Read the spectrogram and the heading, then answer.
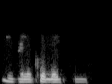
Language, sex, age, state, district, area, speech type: Punjabi, male, 30-45, Punjab, Tarn Taran, rural, conversation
